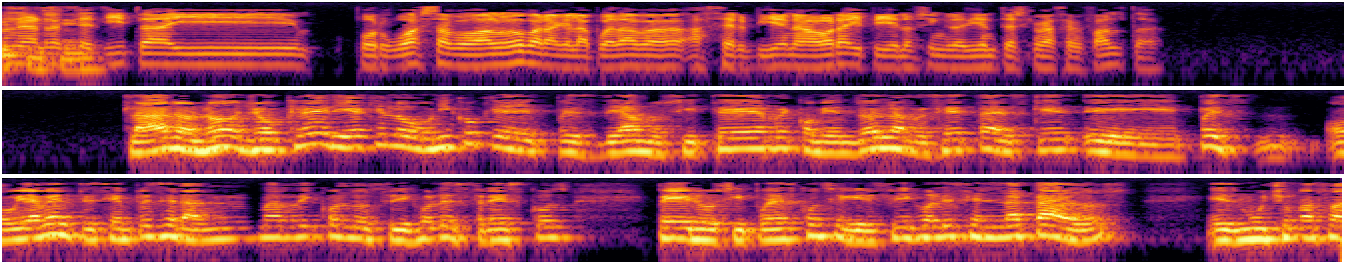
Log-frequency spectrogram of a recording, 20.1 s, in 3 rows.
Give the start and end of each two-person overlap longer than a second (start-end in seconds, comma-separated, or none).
none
